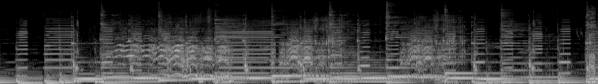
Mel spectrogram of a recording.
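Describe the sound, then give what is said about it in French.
A horse whinnies with wavering cries while hooves clip-clop in a steady rhythm, all set against a dense, continuous musical backing that stays loud from start to finish. “À Paris, sur un petit cheval gris.”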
